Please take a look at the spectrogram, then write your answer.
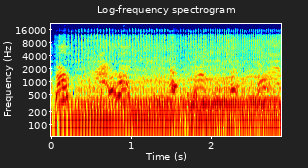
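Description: Dogs barking outdoors near an ATV ride, a few sharp barks over a steady engine drone and a loud voice.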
